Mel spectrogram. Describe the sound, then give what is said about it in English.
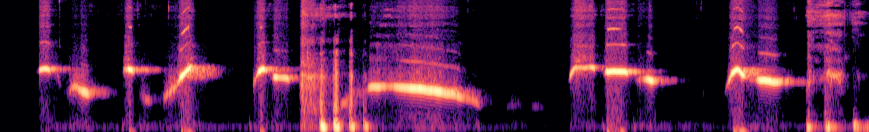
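Someone whistles a string of chirpy, warbling beeps and falling tones imitating a robot droid, broken by short buzzy bursts and pauses, fairly loud with no talking. “Yeah, just weird whistling.”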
